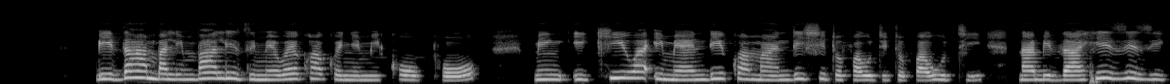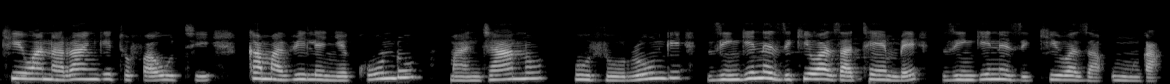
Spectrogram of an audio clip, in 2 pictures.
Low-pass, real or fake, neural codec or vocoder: 7.2 kHz; real; none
